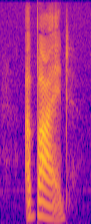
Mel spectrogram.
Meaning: 1. To endure without yielding; to withstand 2. To bear patiently 3. To pay for; to take the consequences of 4. Used in a phrasal verb: abide by (“to accept and act in accordance with”)
- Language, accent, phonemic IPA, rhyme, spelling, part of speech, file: English, US, /əˈbaɪd/, -aɪd, abide, verb, En-us-abide.ogg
